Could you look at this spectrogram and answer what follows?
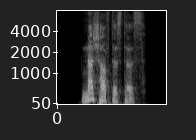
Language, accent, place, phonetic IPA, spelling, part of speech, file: German, Germany, Berlin, [ˈnaʃhaftəstəs], naschhaftestes, adjective, De-naschhaftestes.ogg
- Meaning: strong/mixed nominative/accusative neuter singular superlative degree of naschhaft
